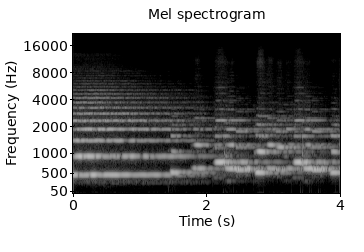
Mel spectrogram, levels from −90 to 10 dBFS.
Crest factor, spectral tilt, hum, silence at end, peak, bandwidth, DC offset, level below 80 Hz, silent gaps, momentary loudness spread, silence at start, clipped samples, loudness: 14 dB; 1 dB/octave; none; 0 s; -12 dBFS; 12 kHz; under 0.1%; under -90 dBFS; none; 8 LU; 0 s; under 0.1%; -25 LUFS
